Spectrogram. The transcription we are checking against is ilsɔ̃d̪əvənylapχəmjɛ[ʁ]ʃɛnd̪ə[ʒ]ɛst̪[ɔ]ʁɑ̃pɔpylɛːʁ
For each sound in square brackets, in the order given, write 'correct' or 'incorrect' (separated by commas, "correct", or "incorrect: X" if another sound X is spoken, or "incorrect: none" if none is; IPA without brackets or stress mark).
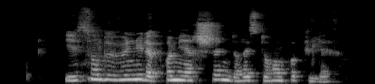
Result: correct, incorrect: ʁ, correct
